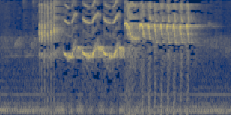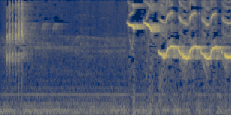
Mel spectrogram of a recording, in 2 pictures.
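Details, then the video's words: Bali male brown-chested jungle flycatcher song, played as a lure to train young birds: looping whistled notes, a dense rattling trill, a brief burst, a quiet gap, then wavering whistles resume. "SUARA BURUNG SRDC BALI ASLI JANTAN GACOR"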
